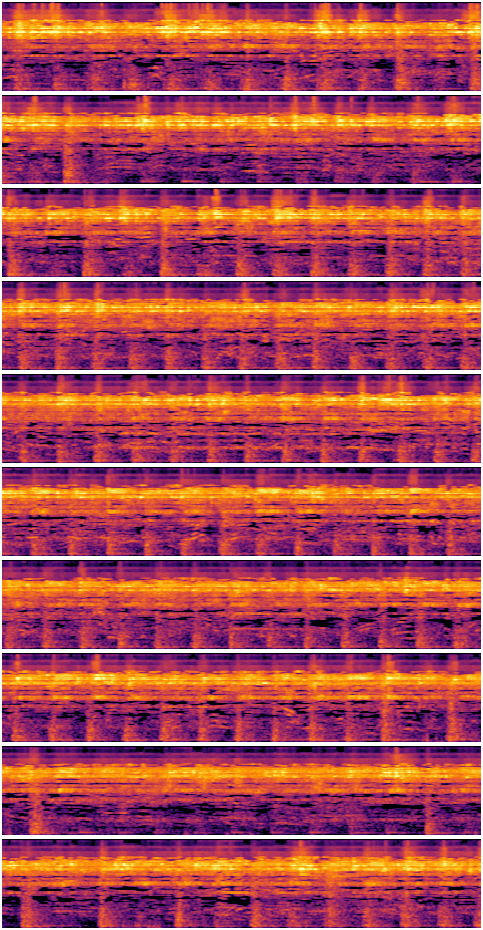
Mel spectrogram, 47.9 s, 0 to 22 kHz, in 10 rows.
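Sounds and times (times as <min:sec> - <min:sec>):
jingling bells: 0:00.0 - 0:47.9
drum struck in unison: 0:09.5 - 0:38.9.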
